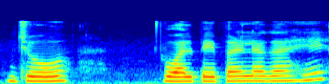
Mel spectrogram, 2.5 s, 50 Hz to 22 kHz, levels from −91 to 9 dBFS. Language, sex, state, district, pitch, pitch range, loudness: Hindi, female, Madhya Pradesh, Bhopal, 215 Hz, 205-225 Hz, -17 LUFS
